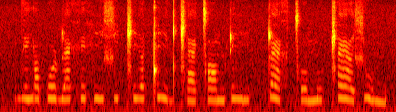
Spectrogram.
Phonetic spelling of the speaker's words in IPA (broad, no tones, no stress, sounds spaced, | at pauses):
d e j ɒ p o ɖ æ x e x i ɕ i ǁ i ɐ̯ ǃ i d ǁ æ ǀ ɒ m ʈ i | ʈ æ x ǀ o m u ǁ æ ɐ̯ ɕ u m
